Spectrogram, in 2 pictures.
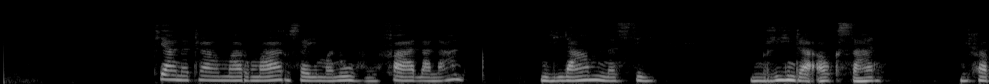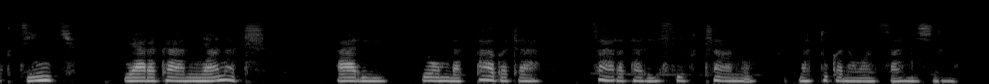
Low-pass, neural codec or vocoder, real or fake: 7.2 kHz; none; real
